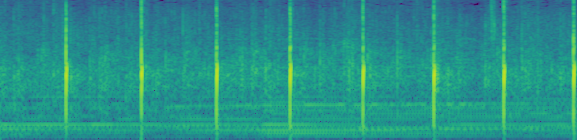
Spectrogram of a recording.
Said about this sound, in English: Anybody on board with that today? Clap your hands in thanks to the word of the Lord.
